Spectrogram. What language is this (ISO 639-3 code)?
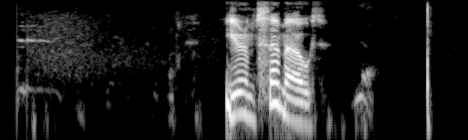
kab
